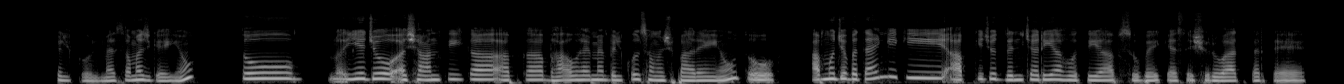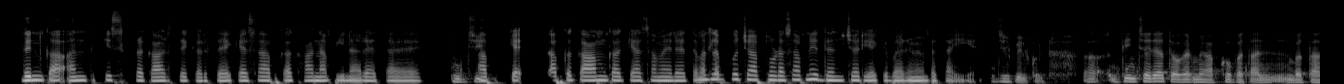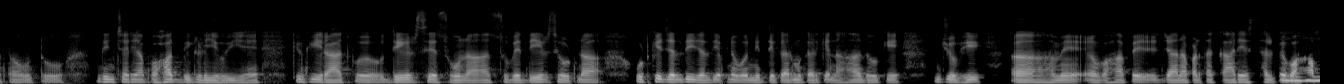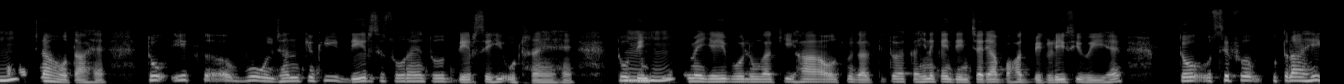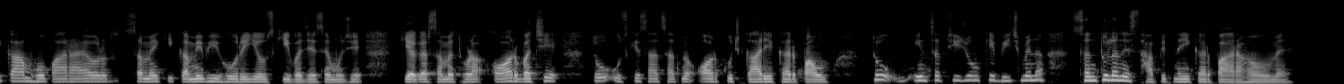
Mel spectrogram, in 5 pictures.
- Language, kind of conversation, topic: Hindi, advice, मैं मानसिक स्पष्टता और एकाग्रता फिर से कैसे हासिल करूँ?
- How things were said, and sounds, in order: tapping; other background noise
